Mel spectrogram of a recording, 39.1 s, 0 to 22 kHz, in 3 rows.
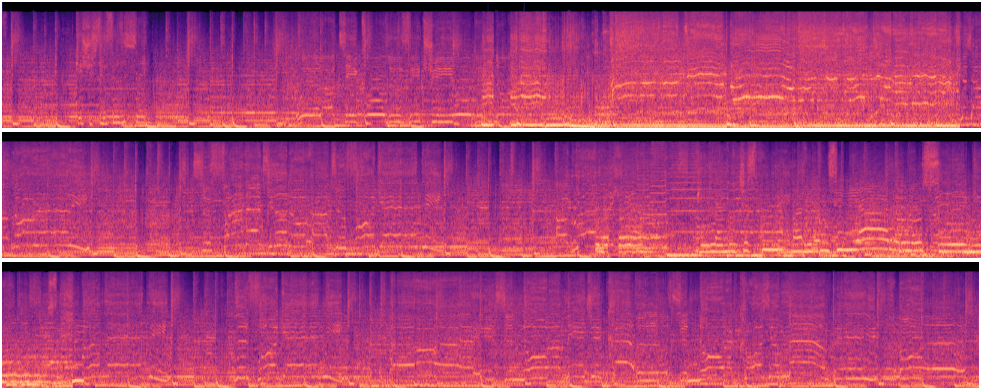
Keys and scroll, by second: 12.9 Page_Down, 27.8 Page_Down.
